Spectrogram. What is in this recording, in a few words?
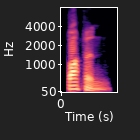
"boffin", American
